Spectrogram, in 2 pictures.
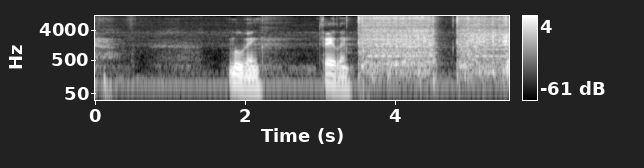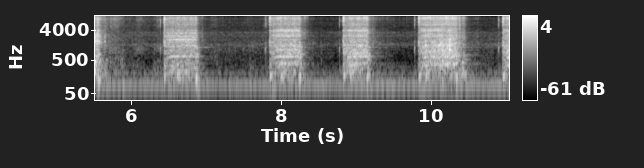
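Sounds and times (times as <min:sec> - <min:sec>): electric winch motor buzzing: 0:03.5 - 0:07.1, 0:07.8 - 0:11.0.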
